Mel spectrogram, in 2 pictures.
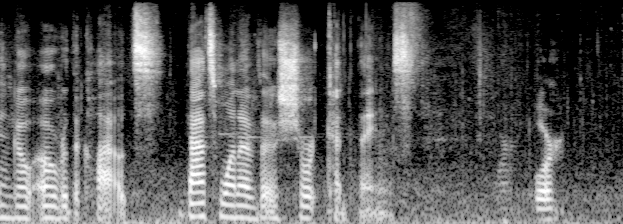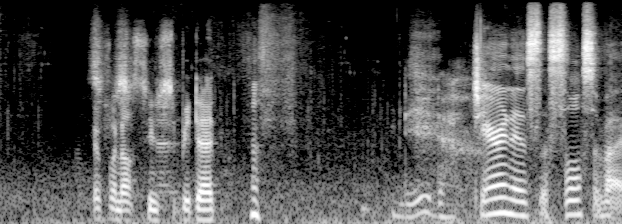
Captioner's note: laughter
